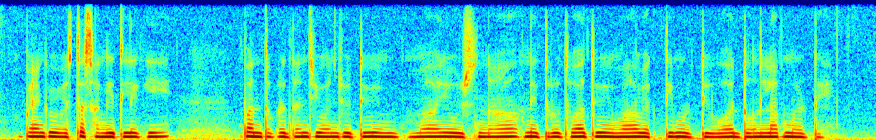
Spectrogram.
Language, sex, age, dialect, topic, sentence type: Marathi, male, 18-24, Varhadi, banking, statement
